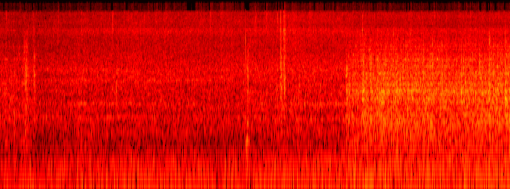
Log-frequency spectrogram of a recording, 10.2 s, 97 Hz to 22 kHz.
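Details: 2001 Silverado 1500 5.3L with 159,756 on the odometer: a low drivetrain rumble turning to a rough grinding, louder in reverse. It comes from inside near the end of the output shaft; the driveshaft looks fine visually, and the cause is unknown.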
